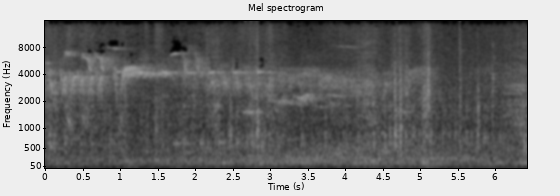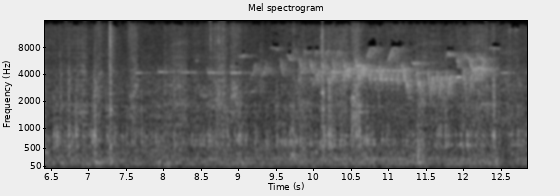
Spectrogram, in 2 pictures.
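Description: Birds singing in the trees, with scattered clicks and rattles from a hand-worked mechanism on a wooden post.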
